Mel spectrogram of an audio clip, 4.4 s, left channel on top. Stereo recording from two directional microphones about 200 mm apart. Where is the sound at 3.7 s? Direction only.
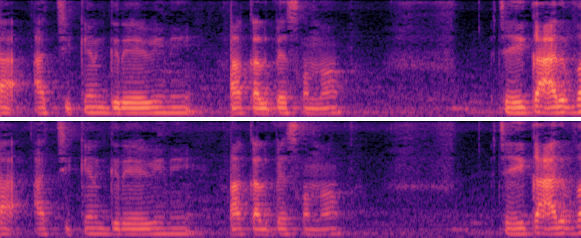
15° left (ahead or behind).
